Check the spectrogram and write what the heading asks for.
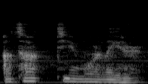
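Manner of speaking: quiet, gentle reading of game dialogue; soft character reading. Acted. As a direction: read the lines softly, in character. Reading visual novel dialogue.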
